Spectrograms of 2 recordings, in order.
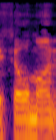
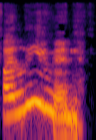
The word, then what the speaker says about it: Philemon: care also they say philemon in the game sure um but i just now i was like wait a second i know what philemon is that's from the bible and it's pronounced by lehman wait a second just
